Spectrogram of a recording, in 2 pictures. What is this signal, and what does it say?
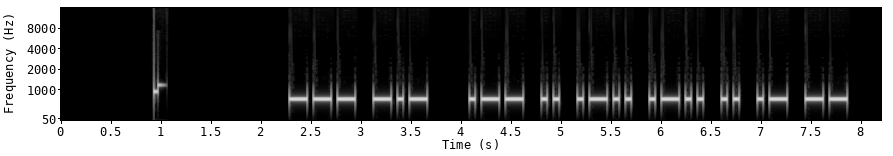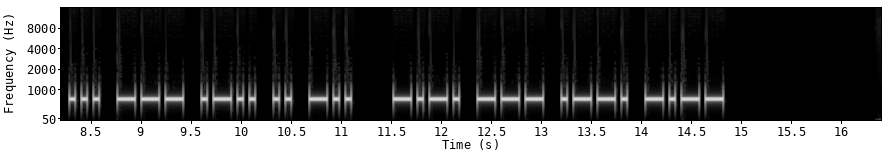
Morse code, heard as a keyed tone, about 21 wpm, 700 Hz. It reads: OK WILLIAM SOLID COPY
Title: Practice QSO - Exchange 3 - More Info - 20wpm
